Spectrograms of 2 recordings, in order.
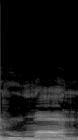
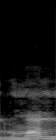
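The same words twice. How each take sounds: First: रूमाल with a long "oo"; correct pronunciation. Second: रुमाल with a short "u"; wrong pronunciation. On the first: Teacher correcting for pupils, रूमाल with long "oo". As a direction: lengthen the first vowel of रूमाल. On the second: Teacher showing pupils the mistake, रुमाल with short "u". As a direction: say रुमाल loud, first vowel short. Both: Shown as a demonstration. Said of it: "रुमाल नहीं".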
